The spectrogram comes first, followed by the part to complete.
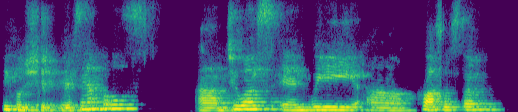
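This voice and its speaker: A woman directing a lab core facility, giving a conference talk in a loud voice with frequent fillers. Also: mid-range voice, expressive, slow pace, poor audio. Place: conference hall.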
